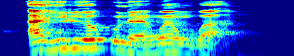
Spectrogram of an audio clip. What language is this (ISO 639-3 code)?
ibo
